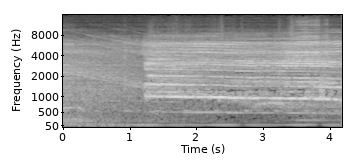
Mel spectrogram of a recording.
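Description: A female singer belting one long high note into a microphone over a house dance backing track with a steady bass pulse. The note comes in about a second in and is held for about three seconds, sagging slightly in pitch.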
